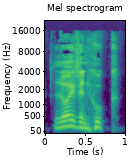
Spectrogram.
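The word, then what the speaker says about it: Leeuwenhoek: live in hook let's see she said i pronounced that properly hookstra and she said you would say leuven hook is that right dixon it is good now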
